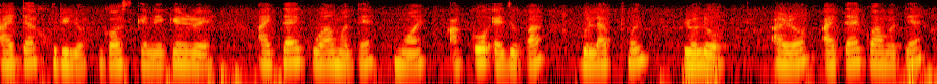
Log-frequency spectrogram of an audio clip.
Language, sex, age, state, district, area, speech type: Assamese, female, 18-30, Assam, Sonitpur, rural, spontaneous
